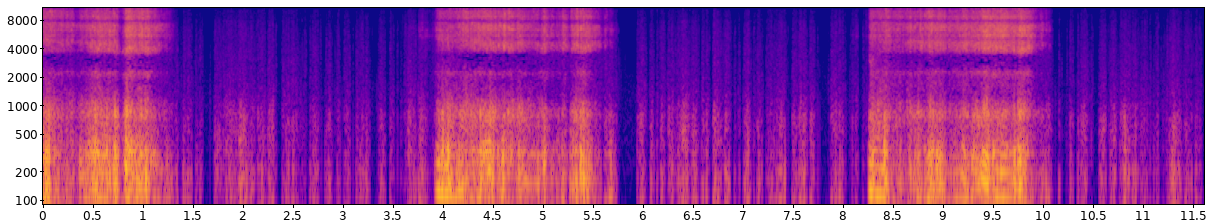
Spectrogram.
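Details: Adult man snoring during an afternoon sleep: three long, harsh, snorting snores about every four seconds, with quiet crackly breathing between; loud snoring.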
